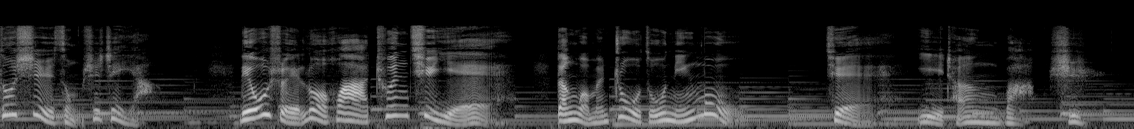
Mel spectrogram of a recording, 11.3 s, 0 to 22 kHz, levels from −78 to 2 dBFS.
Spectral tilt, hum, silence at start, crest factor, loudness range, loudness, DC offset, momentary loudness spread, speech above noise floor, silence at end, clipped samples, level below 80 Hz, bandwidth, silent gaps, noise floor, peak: -5 dB/octave; none; 0 s; 20 dB; 7 LU; -24 LUFS; under 0.1%; 19 LU; 22 dB; 0 s; under 0.1%; -56 dBFS; 11 kHz; none; -45 dBFS; -6 dBFS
